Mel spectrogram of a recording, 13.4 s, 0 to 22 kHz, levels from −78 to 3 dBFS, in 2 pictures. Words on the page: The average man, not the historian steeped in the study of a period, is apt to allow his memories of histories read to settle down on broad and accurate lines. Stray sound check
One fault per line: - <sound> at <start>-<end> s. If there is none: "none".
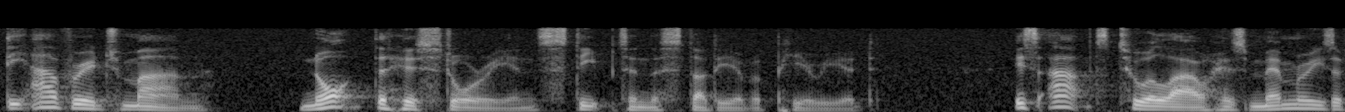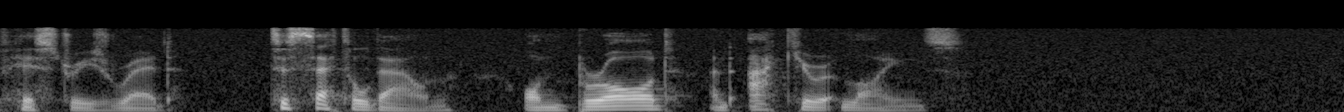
none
